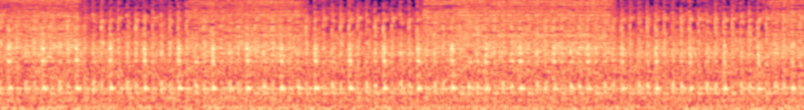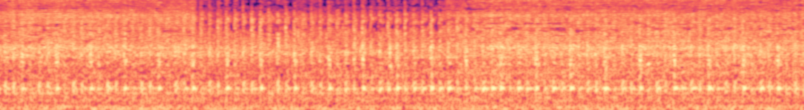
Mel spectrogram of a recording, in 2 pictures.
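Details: Honda City on CNG, after repair of rough running, stumbling at red lights and poor acceleration: the idle holds a steady, even beat with no stumble or shake; normal idle.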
